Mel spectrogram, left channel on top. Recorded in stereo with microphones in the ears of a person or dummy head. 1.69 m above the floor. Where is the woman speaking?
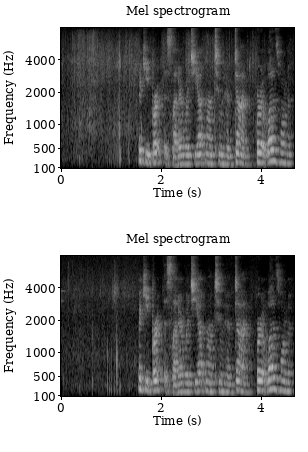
20° right (ahead or behind), 0.9 m; by 4.6 s 80° left, 0.9 m.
